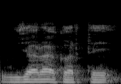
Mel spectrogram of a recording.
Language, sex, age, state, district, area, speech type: Maithili, male, 60+, Bihar, Madhepura, rural, spontaneous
